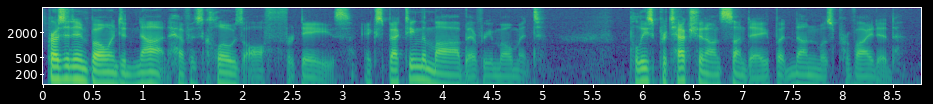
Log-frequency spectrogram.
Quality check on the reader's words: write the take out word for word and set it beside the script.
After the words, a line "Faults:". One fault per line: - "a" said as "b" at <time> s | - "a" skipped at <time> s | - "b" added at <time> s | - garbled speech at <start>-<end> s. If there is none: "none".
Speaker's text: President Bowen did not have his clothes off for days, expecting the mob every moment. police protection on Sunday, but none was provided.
President Bowen did not have his clothes off for days, expecting the mob every moment. police protection on Sunday, but none was provided.
Faults:
none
